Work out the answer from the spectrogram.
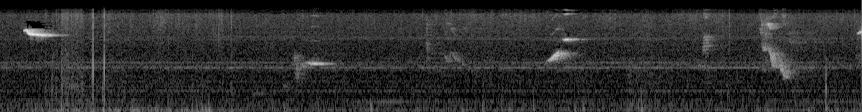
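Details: Pet African grey parrot vocalizing: scattered short whistles, some high and falling, others brief upslurred or downslurred notes, spaced a second or more apart over a faint steady indoor hum.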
